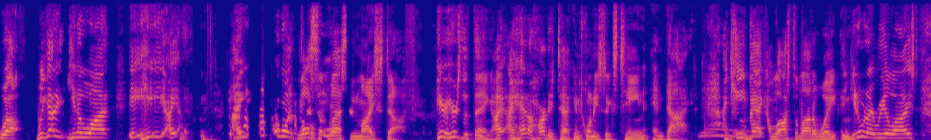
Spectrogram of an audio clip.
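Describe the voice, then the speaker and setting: A man talks in a raised, projected voice at a high pitch. His pitch swings very widely, and his pace is fairly quick. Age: 60s. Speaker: talk show guest. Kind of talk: casual chat. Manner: halting, repeats words.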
